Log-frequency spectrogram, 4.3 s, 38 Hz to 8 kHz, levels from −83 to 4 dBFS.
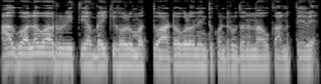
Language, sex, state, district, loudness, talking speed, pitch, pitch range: Kannada, male, Karnataka, Koppal, -18 LUFS, 140 wpm, 115 Hz, 110-125 Hz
